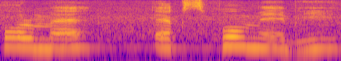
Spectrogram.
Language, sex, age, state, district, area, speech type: Urdu, male, 18-30, Uttar Pradesh, Gautam Buddha Nagar, urban, spontaneous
